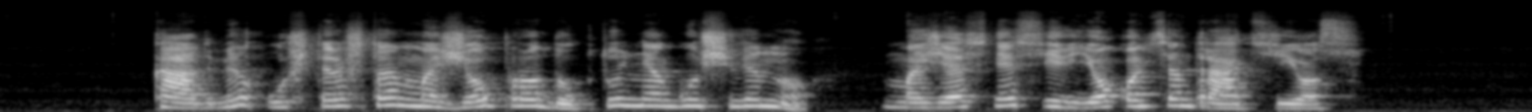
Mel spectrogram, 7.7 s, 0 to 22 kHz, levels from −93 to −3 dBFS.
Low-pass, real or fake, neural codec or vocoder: 14.4 kHz; fake; codec, 44.1 kHz, 7.8 kbps, Pupu-Codec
